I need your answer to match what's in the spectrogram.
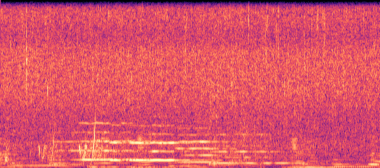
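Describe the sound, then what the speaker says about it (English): Continuous rainfall on a surface forms a steady wash, with faint tonal voice-like sounds drifting over it. "Perhaps today's rain arrived thanks to you."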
